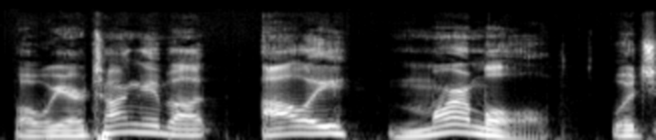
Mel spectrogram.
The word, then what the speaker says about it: Marmol: But for some reason, everybody is mispronouncing Ollie Marmol's name. They keep wanting to put the accent on the second syllable instead of the first, and it's wrong.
